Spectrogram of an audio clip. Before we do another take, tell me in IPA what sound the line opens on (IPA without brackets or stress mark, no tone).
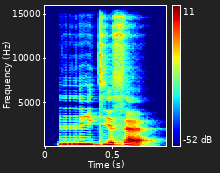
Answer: r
